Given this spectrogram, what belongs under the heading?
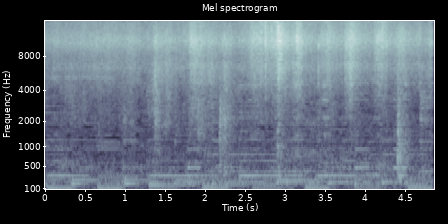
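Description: Beef puttu mixture of ground meat and spices is stirred in a hot pan, a steady sizzle under repeated rhythmic scraping strokes of the spoon, close and continuous.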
